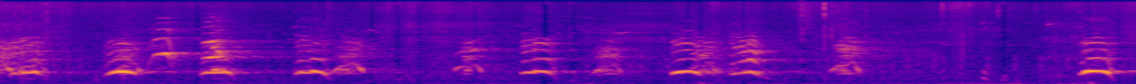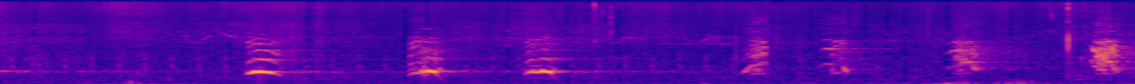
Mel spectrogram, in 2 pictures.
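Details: Italian Segugio hounds being trained on hare bay repeatedly outdoors: clear, ringing bays with short drawn-out tails, given about once a second and then more scattered, with fainter overlapping voices from other dogs.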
